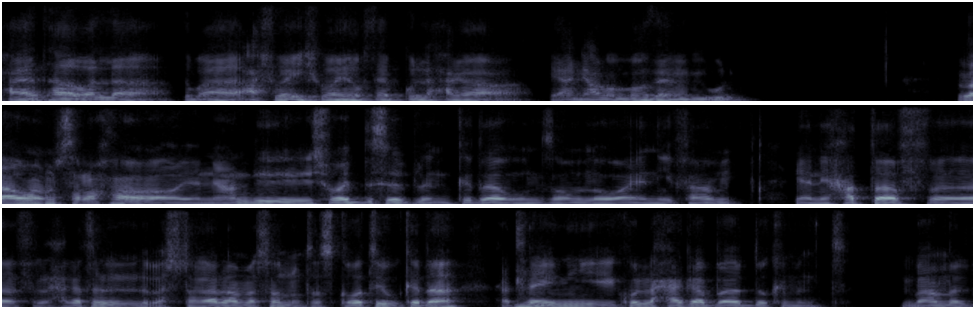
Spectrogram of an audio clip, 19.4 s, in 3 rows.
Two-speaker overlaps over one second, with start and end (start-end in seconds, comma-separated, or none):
none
